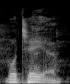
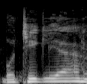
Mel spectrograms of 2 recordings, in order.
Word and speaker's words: Bottega: So how do you pronounce it again? – Well, you know. – Bottega. – Bottega. – Not Bottiglia. – Now, I was corrected. – Right. – I was pronouncing it Bottiglia.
